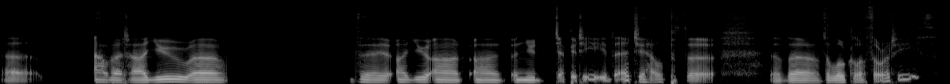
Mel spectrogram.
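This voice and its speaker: A man playing a polite, hesitant company man in a sci-fi tabletop game, speaking in halting, repetitive, formal phrases. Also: on the low side, expressive, gravelly, darkish tone, clear, resonant tone, no echo, studio quality. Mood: courteous, curious. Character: Conrad, polite, hesitant, optimistic company man at a space colony. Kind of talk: tabletop roleplay in character.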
